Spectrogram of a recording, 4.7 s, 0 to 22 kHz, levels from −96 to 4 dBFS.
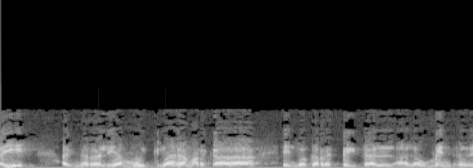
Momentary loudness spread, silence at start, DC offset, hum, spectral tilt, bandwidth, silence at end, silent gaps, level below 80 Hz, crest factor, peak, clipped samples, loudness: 8 LU; 0 s; 5%; none; -5 dB/octave; 8 kHz; 0 s; none; -42 dBFS; 14 dB; 0 dBFS; under 0.1%; -13 LUFS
